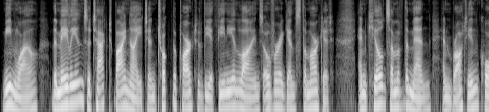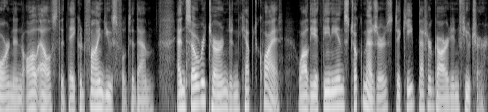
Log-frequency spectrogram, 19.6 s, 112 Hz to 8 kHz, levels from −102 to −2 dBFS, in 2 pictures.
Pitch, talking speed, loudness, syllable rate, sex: 110 Hz, 170 wpm, -19 LUFS, 4.5 syllables/s, male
